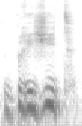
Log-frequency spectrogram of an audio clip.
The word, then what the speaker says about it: Brigitte: it's requested by a dutch lady called brigitte earthing i hope i pronounce your name correctly because i think it's brihit but you can also pronounce it as brijit so excuse me if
